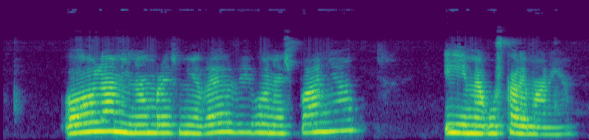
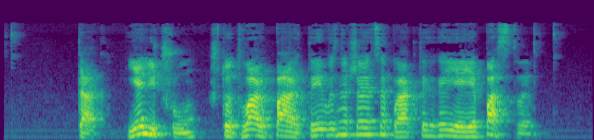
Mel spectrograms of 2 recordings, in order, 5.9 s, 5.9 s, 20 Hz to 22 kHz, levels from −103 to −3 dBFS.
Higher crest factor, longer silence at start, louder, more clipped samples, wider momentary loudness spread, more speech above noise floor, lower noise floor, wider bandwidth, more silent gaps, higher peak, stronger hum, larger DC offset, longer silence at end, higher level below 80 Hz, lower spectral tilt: about the same, 14 dB vs 18 dB; second, 0.65 s vs 0.8 s; about the same, -16 LUFS vs -18 LUFS; neither; about the same, 13 LU vs 11 LU; first, 60 dB vs 46 dB; first, -76 dBFS vs -64 dBFS; second, 6.8 kHz vs 11.5 kHz; neither; about the same, -2 dBFS vs -2 dBFS; neither; neither; second, 0.2 s vs 0.6 s; second, -70 dBFS vs -62 dBFS; first, -7.5 dB/octave vs -5.5 dB/octave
